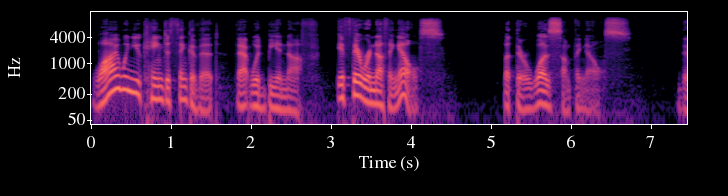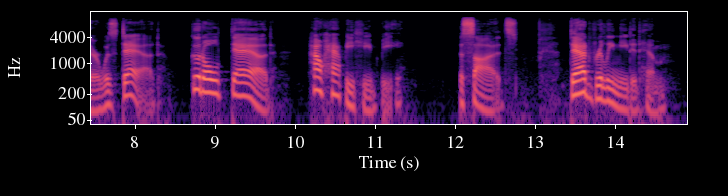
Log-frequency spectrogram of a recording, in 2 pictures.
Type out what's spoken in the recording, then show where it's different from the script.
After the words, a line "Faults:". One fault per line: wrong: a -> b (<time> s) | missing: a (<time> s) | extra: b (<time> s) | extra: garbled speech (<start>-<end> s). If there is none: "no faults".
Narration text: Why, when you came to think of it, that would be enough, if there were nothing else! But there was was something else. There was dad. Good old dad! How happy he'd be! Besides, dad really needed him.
Why, when you came to think of it, that would be enough, if there were nothing else! But there was something else. There was dad. Good old dad! How happy he'd be! Besides, dad really needed him.
Faults:
missing: was (5.8 s)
